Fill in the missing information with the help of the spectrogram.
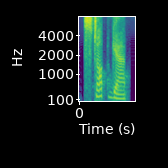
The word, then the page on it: stopgap: Indian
